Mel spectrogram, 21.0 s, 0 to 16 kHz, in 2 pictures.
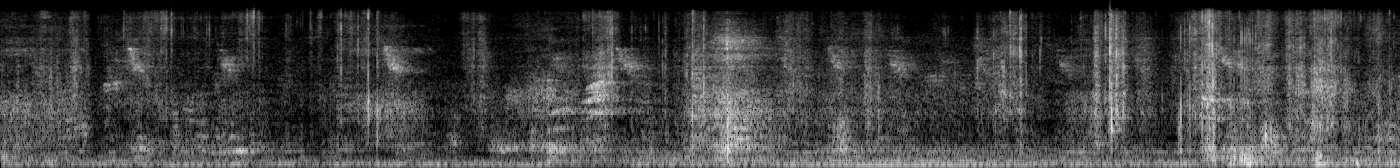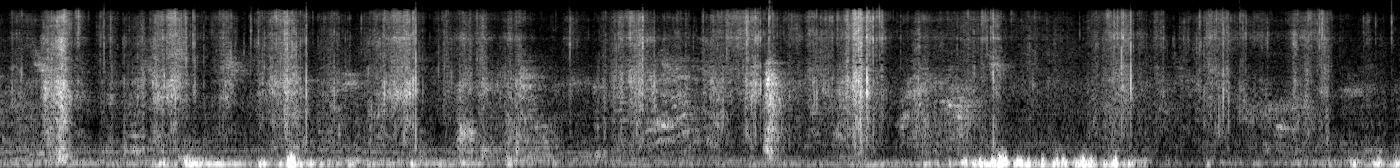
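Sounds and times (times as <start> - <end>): tortoise crunching a leaf: 0.0 - 21.0.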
